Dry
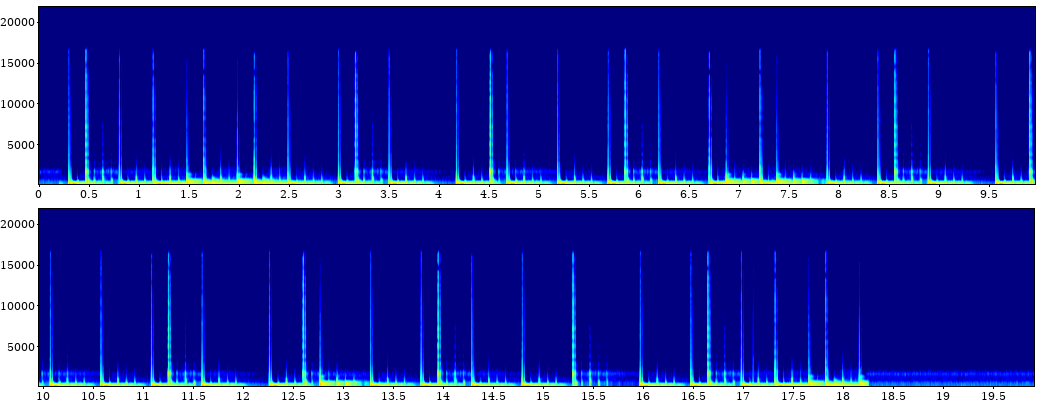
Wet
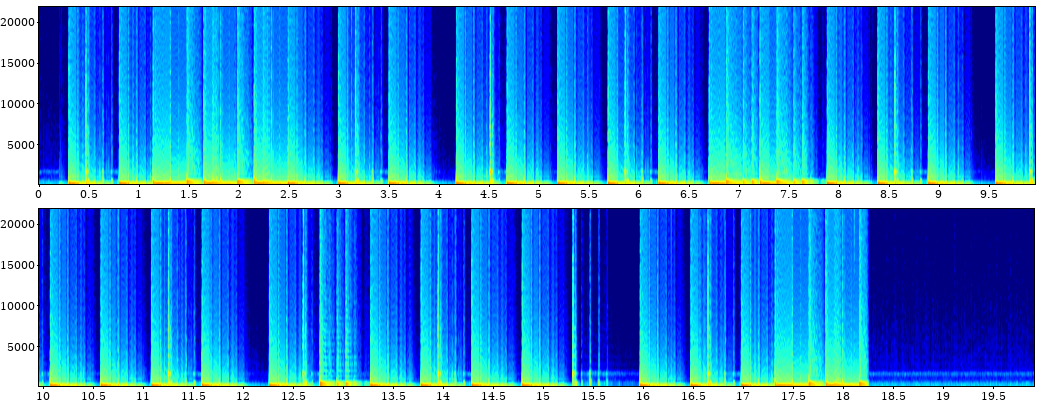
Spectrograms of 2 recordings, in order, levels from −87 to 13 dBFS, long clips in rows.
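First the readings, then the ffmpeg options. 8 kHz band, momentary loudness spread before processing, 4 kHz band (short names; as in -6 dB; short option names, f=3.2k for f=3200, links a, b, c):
n/a, 6 LU, +16.5 dB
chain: -af "acrusher=bits=3:mode=log:mix=0:aa=0.000001,volume=7.5dB"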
